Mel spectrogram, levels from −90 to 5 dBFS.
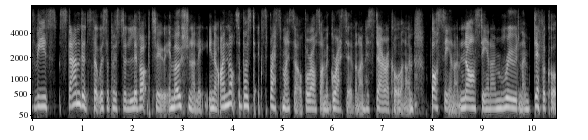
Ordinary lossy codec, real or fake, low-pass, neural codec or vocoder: Opus, 24 kbps; fake; 7.2 kHz; codec, 44.1 kHz, 7.8 kbps, Pupu-Codec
